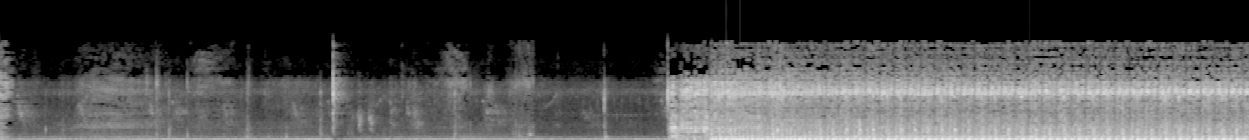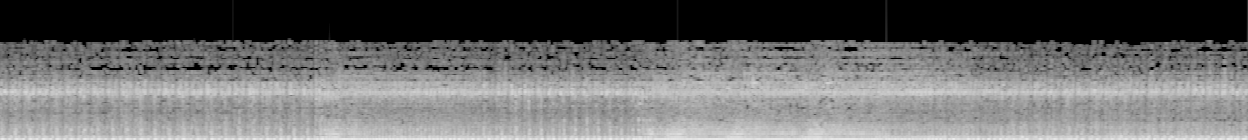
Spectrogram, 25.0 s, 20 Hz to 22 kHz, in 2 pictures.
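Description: A Raider 217cc motorcycle running a stock exhaust with catalytic converter starts up after a few quiet seconds and then idles loudly and close, with several throttle blips raising the engine note partway through.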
